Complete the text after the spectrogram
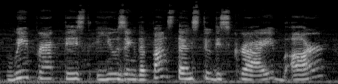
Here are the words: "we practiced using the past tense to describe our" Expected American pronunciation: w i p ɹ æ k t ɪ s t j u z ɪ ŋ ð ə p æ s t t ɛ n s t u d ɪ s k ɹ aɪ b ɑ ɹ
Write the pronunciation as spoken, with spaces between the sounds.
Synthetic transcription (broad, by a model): w i p ɹ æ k t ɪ s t j u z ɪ ŋ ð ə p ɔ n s t ɛ n s t u d ɪ s k ɹ aɪ b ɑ ɹ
